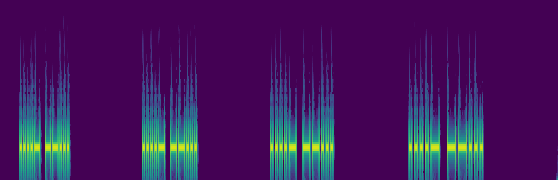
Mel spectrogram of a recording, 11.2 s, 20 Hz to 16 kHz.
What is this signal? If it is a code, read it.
Morse code, heard as a keyed tone, about 30 wpm, 700 Hz. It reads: 47 47 47 47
